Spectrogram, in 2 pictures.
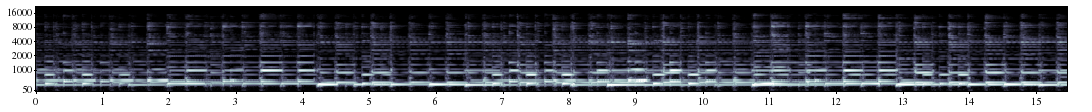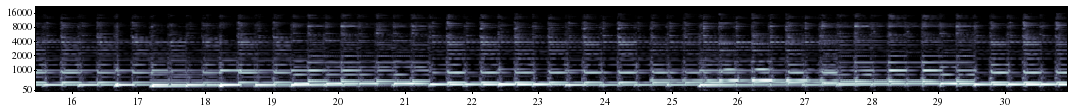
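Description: Wing-shaped gusli (Baltic psaltery) strummed rapidly over a ringing drone string, the left-hand fingers muting strings so that only the notes of each chord sound. The chord changes every few seconds, moving lower briefly past the middle and again near the end.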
